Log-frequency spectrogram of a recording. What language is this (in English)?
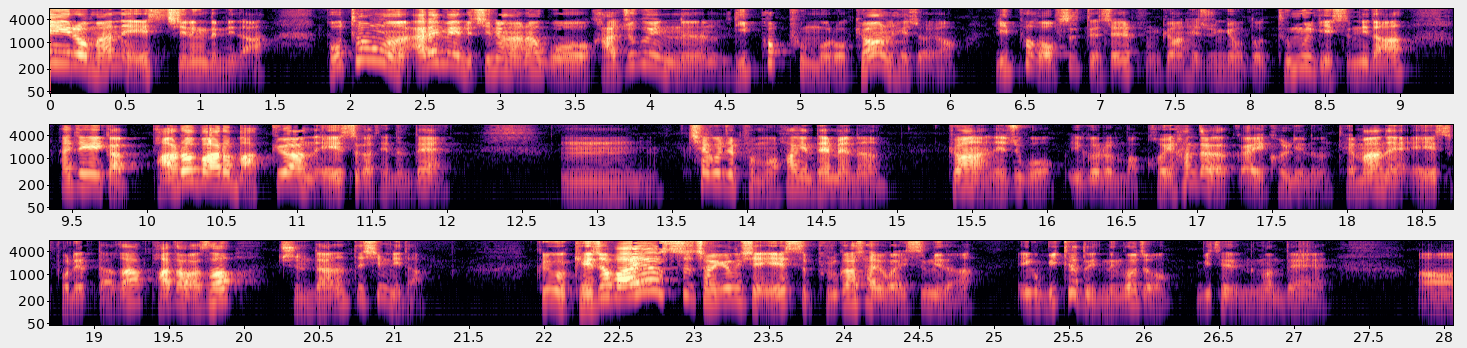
Korean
